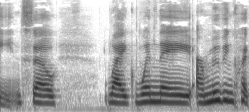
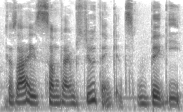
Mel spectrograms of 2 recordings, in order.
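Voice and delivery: ordinary delivery

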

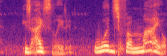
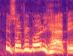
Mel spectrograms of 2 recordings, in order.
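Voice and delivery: high, loud, quick showman's call; hammed-up jazz bandleader shout; 8 semitones higher, 5 dB louder, faster than usual. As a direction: imitate a jazz entertainer rallying the crowd. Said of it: "talking some Ted Lewis jazz voice".

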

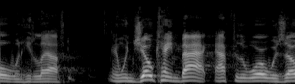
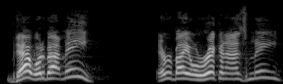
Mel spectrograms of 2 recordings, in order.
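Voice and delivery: put-on high, loud and fast little boy; child's voice; 9 semitones higher, 11 dB louder than usual. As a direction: rush it out like a proud kid. Son voiced in retold story.

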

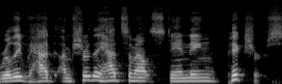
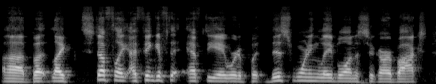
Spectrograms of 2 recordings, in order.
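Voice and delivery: usual speaking voice

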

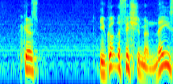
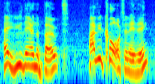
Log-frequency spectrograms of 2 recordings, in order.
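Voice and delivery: high, plummy English gent calling out; mock upper-class English accent; posh English accent; 7 semitones higher than usual. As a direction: hail the boat like a posh English gentleman. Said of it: "I'm gonna give him an English accent".

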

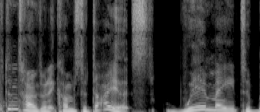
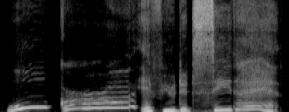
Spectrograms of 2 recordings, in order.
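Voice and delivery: excited squeal; 11 semitones higher, 5 dB quieter, much slower than usual. Real, not acted. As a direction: gush over it like a proud friend. Showing off her transformation.

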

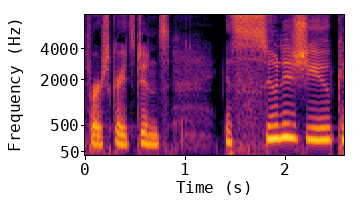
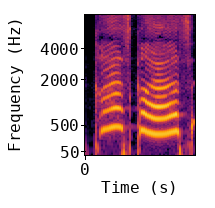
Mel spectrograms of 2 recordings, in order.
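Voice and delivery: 1 calling the class; 12 semitones higher, 4 dB louder than usual. Retold or imitated. Teacher calling class, no answer.

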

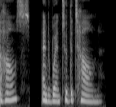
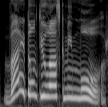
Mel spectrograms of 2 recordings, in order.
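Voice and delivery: put-on slow, higher old witch voice; 6 semitones higher than usual. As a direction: question her like a sly old witch. Witch Baba Yaga questions the girl.

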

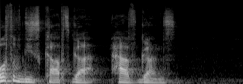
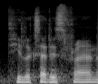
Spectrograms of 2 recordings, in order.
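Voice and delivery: ordinary talk, nothing marked

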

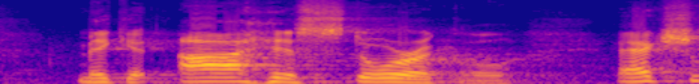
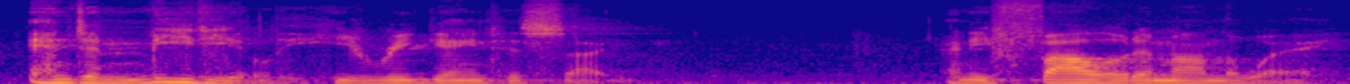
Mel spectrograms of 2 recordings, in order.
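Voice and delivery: measured, solemn gospel reading; scripture reading. Acted. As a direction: liturgical reading voice. Reads the gospel passage aloud.

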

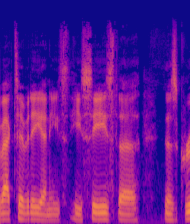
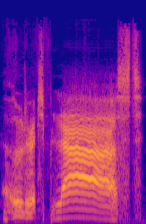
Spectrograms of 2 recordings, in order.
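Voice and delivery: otherworldly booming spell shout; disembodied voice; 2 semitones higher, 7 dB louder, much slower than usual. Acted. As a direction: call the spell out in an eerie voice not your own. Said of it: "Say it, say it".

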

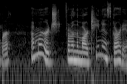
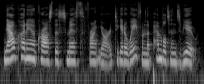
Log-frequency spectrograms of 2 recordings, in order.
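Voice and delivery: usual speaking voice

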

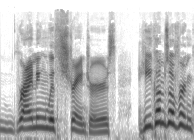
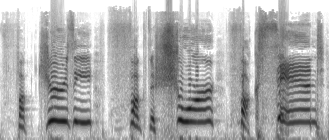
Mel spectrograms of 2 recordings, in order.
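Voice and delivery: high, loud, slow mock rant, every word hammered; playing Ronnie storming off in a rage; mock furious rant; 7 semitones higher, 6 dB louder, much slower than usual. Co-host voicing angry Ronnie leaving the club, slow loud hammed-up ranting.

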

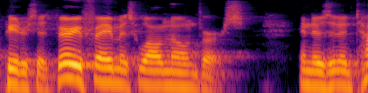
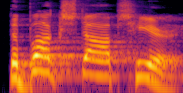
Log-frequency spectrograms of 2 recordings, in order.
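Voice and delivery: mock Biden quote; 6 semitones higher, 7 dB louder, slower than usual. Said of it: "about Biden".

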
